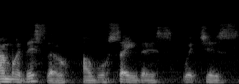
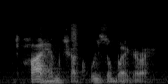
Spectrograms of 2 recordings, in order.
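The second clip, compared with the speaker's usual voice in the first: terrible, put-on attempt at an American accent; 6 semitones lower, 8 dB quieter than usual. Greeting someone as Chuck Weaselberger: terrible American accent. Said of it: "my American accent's terrible".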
